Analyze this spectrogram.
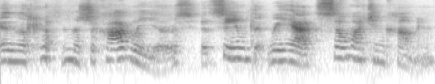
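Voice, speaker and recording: A woman at a moderate pace, with audible room echo. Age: 80s+. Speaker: family member sending a video greeting. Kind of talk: personal video letter.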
